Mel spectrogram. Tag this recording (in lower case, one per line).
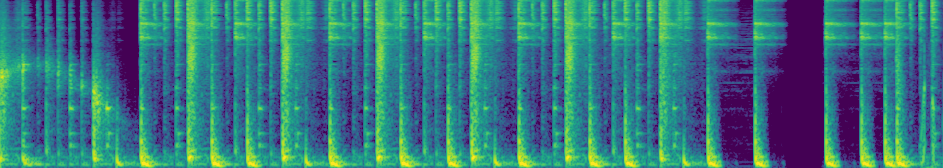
drum machine
music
